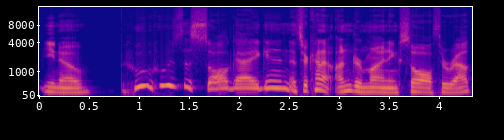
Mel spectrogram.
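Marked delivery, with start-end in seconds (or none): 0.9-2.5 high, sarcastic put-down; mock dismissive. The writers belittle King Saul, mock dismissive sneer. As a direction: toss off the name like he's nobody.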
